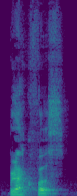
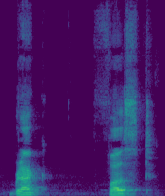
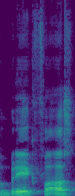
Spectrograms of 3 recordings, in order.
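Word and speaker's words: breakfast: हम इसकी दुरुस्त प्रोनाउंसिएशन है ब्रेकफास्ट। ब्रेकफास्ट इसके 2 सिलेबल्स हैं, जैसा कि हम स्क्रीन पे देख रहे हैं, ब्रेकफास्ट, इसलिए इसको ब्रेकफास्ट नहीं बोलना। इसकी करेक्ट प्रोनाउंसिएशन है ब्रेकफास्ट, नाश्ता।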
